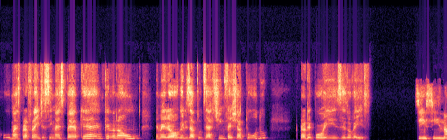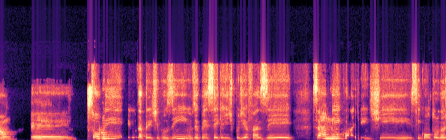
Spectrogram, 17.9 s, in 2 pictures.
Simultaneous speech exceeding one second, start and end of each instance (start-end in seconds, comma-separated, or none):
none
